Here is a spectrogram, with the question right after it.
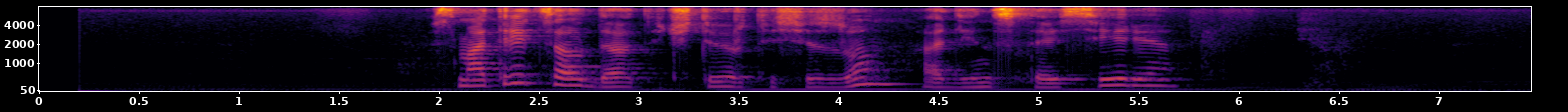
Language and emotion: Russian, neutral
